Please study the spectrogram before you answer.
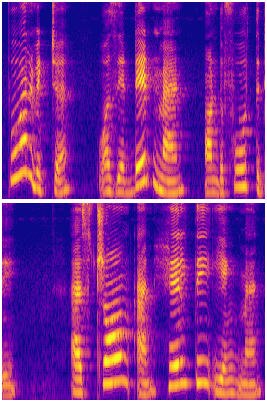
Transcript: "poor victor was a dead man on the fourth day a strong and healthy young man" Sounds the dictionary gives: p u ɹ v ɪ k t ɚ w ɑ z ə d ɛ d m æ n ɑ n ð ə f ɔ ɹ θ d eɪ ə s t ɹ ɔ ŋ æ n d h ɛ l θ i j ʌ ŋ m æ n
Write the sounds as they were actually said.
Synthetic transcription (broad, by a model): p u ɹ v ɪ k t ɚ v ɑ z ə d ɛ d m æ n ɑ n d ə f ɔ ɹ t d eɪ ə s t ɹ ɔ ŋ æ n d h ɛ l t i j ʌ ŋ m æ n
